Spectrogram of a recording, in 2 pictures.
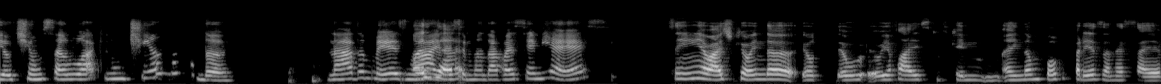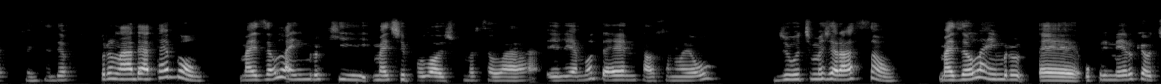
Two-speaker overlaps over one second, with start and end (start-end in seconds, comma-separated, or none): none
